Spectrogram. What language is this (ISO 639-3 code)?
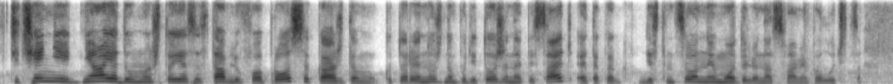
rus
